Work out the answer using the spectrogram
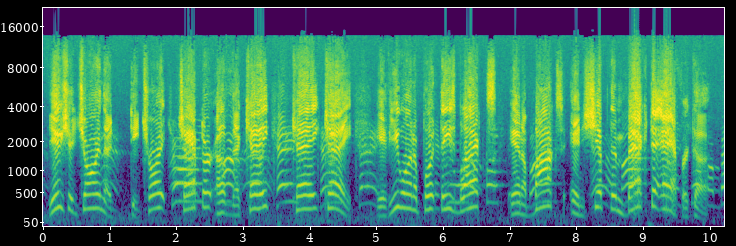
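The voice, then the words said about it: Southern US, Mississippi-like accent. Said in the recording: “got an accent like you're from Mississippi ... do you teach new people to talk like that?”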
